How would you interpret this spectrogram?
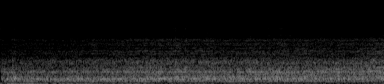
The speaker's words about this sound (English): But I do think, listen to the background. It sounds like you hear something. Not just the explosion, but something like almost like a jet or an airplane. From right here. It gets louder.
